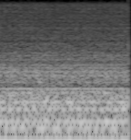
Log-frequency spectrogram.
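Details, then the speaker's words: Home AC condenser, thermostat powered: steady low electrical hum with no spin-up as the compressor tries to start and stalls; diagnosed as a failed run capacitor. Compressor fails to start. "Did you hear that? So it was trying to start, but didn't. So that gives me a clue."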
